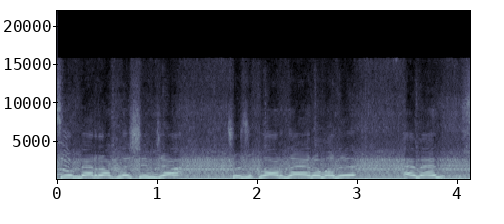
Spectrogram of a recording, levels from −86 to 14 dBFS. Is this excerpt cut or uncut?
uncut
